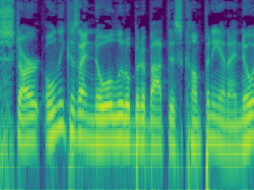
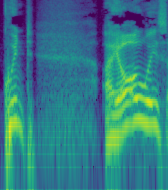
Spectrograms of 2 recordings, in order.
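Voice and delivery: put-on a brief, much higher try at an Irish accent that gives up fast; half-hearted Irish accent, pitched up; Irish accent attempt; 10 semitones higher than usual. Quoting the billionaire in a failed Irish accent. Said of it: "he had an Irish, uh, accent I won't be able to do".

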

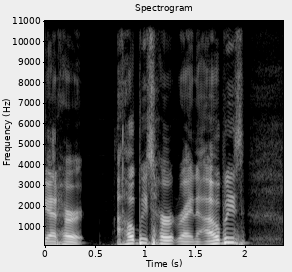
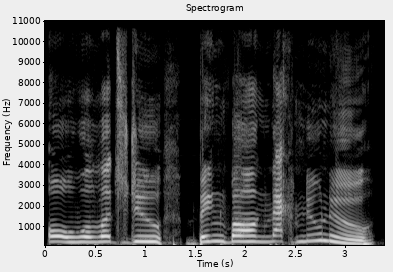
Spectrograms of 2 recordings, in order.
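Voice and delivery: high, slow mocking voice of the co-host; hammed-up imitation of the co-host, pitched high; 8 semitones higher, slower than usual. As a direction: parody his boring pick. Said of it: "every single episode would just be".

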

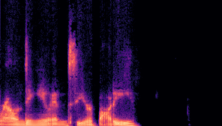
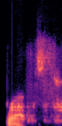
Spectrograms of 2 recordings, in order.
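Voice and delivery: soft whisper; 6 dB quieter than usual. Acted. Whispered meditation cue.

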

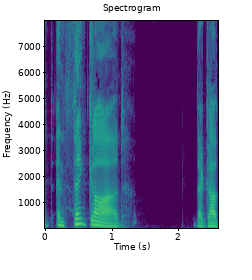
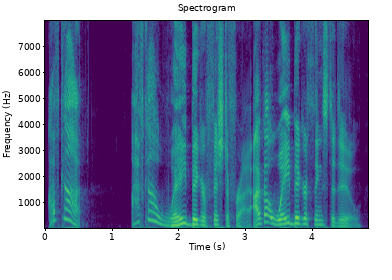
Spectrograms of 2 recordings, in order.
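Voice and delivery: higher, slow, puffed-up dismissive boast; mock arrogant brush-off; 7 semitones higher than usual. A man parodying his own rude words to a friend, higher and smug. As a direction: mockingly overplay your own self-important put-down. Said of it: "I didn't say it like that".

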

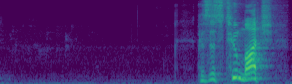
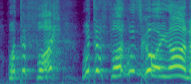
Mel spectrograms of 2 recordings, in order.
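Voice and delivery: high, loud imitated freakout; mock outburst; 14 dB louder than usual. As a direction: play her shocked outburst. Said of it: "And she's like".

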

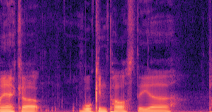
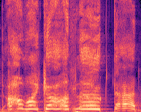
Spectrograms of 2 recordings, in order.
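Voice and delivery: put-on much higher, louder screaming kid; excited scream; 6 dB louder, much slower than usual. Eight-year-old screaming to dad over a Charizard, high excited shout. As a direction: shriek it out like a thrilled child. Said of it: "I remember screaming my lungs out".

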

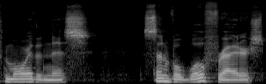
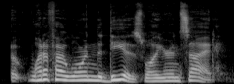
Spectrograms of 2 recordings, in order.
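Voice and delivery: defiant threat; 8 semitones higher, 9 dB louder than usual. Acted. Turner threatens to warn the Dias.

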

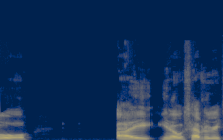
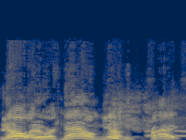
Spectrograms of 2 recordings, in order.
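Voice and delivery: louder and higher, protesting; indignant protest; 8 semitones higher, 9 dB louder than usual. Retold or imitated. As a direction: insist you're young. Protesting to teacher, retold.

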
